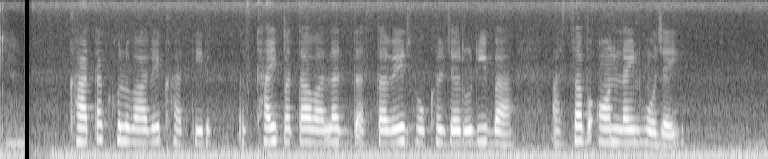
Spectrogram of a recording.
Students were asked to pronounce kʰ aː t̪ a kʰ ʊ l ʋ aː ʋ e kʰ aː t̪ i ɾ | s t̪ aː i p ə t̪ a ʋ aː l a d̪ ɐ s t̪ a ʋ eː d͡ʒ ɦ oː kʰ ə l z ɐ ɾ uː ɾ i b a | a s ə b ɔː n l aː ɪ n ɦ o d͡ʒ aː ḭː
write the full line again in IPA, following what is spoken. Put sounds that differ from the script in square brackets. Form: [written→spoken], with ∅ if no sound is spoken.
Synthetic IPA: kʰ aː t̪ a kʰ ʊ l ʋ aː ʋ e kʰ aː t̪ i ɾ | s [t̪→t̪ʰ] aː i p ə t̪ a ʋ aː l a d̪ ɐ s t̪ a ʋ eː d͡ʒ ɦ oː kʰ ə l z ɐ ɾ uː ɾ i b a | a s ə b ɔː n l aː ɪ n ɦ o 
